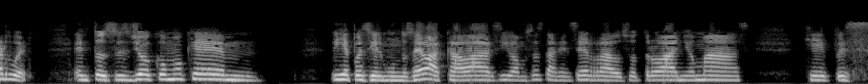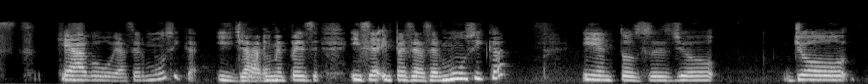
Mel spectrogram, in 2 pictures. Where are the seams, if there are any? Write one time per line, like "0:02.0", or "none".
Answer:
none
